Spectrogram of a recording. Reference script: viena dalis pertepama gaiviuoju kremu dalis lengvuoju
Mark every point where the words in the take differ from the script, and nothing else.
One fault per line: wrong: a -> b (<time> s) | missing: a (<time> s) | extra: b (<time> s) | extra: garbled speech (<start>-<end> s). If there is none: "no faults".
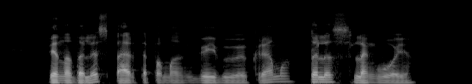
no faults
